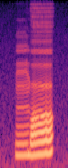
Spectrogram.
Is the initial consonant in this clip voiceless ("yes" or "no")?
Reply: no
